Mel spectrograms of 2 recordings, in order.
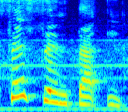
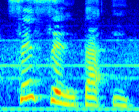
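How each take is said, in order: Both takes have the same delivery.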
